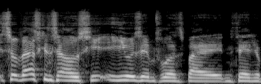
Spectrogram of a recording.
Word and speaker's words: Vasconcellos: Yeah, I think it's pronounced Vasconcellos, but I'm legendarily bad at pronunciation. So well, I'm just... – Okay. As a musician, I'm going to say cellos. So Vasconcellos, Vasconcellos.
